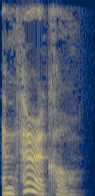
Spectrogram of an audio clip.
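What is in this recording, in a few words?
"empirical", British English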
